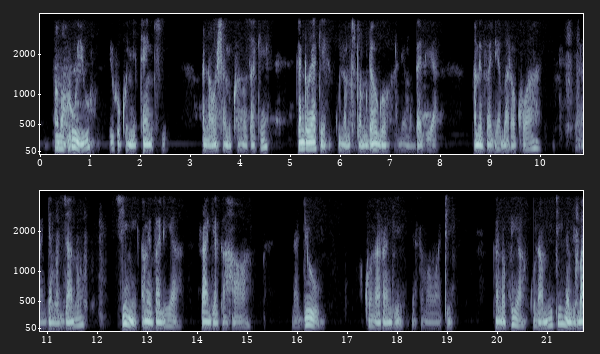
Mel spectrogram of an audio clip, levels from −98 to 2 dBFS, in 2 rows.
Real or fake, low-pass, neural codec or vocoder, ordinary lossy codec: real; 3.6 kHz; none; AAC, 32 kbps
